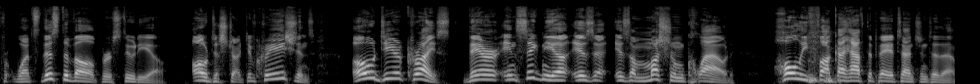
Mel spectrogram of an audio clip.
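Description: An animated man with an American accent projects a raised, bright, sharp voice at a high pitch with very wide swings, at a moderate pace. The recording is very clean and silent behind him, with a dry, close sound and no echo. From Illinois, US Midwest. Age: 30s. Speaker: podcast host. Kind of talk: casual chat.

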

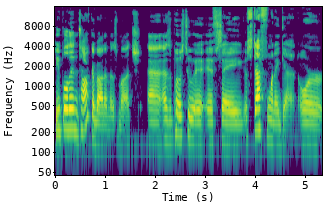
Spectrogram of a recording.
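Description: This man's voice has a dark, mellow tone and very wide pitch swings. He talks at a moderate pace. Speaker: sports podcast host. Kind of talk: solo sports talk. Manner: casual, with many fillers.

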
